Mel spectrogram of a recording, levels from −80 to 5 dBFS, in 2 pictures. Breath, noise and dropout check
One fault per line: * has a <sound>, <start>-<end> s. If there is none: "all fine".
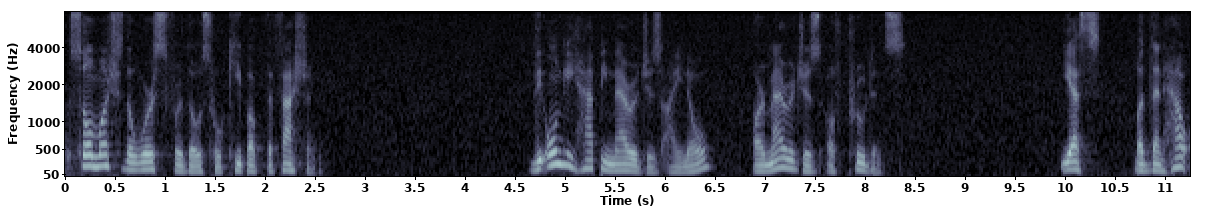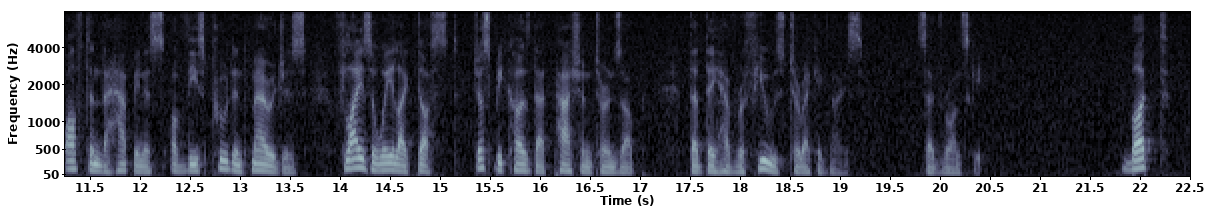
all fine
